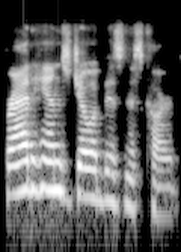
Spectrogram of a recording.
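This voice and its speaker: A woman's voice: on the low side, big pitch swings, normal speed, a little mellow. A woman reading stage directions and scene descriptions as scripted narration at a table read.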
